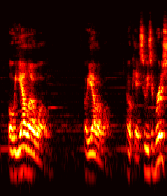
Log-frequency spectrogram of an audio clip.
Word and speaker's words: Oyelowo: How do you pronounce that last name? Oyelowo.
